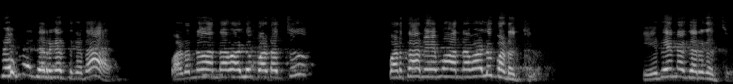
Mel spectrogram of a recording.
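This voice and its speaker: A woman's voice: very high-pitched, moderate pace, pauses often, pushed and bright. A woman giving a spiritual discourse as a teacher, talking straight to her listeners and firing off rhetorical questions in a chatty, coaxing way. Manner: addresses listeners directly.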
